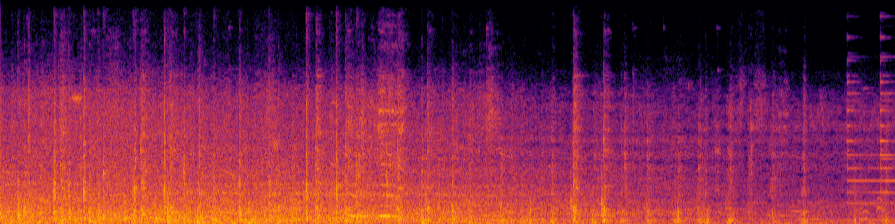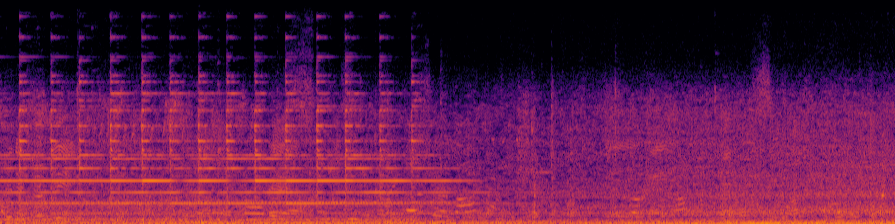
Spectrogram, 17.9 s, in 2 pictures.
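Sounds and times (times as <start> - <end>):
train wheels clicking over rail joints: 0.0 - 16.2
crossing bell ringing: 8.2 - 14.7.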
